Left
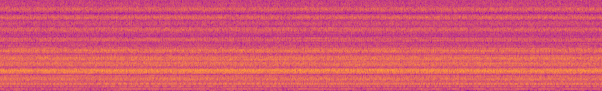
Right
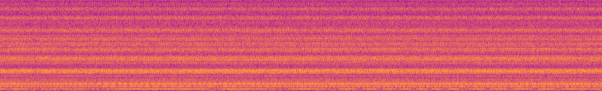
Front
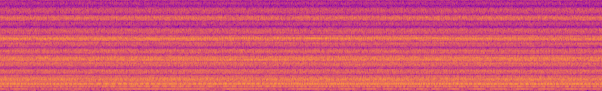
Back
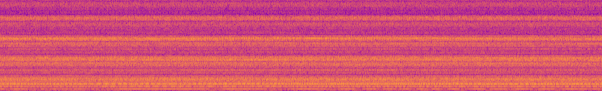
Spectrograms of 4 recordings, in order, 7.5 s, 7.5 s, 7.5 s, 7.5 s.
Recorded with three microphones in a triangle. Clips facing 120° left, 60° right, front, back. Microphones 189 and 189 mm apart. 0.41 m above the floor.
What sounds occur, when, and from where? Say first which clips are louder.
0.0 s a drone: right 6 dB, even; 90° right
